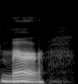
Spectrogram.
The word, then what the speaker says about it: Muir: Do you know how M-U-I-R? Is that Muir? – I think it's Myrrh. – Myrrh? – Yeah, like frankincense? – No, myrrh?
